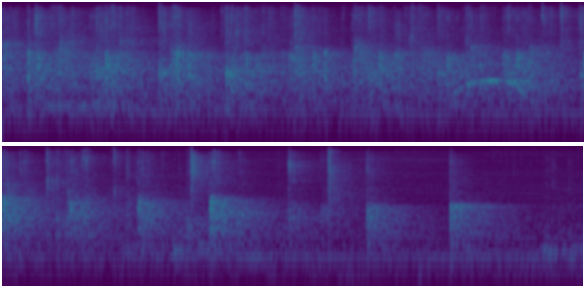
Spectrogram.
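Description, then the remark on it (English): An audience claps, a steady patter of many hands forming a fairly loud, sustained round of applause that keeps going without letting up, with a faint murmur of voices underneath. “Hey, if you're going to clap, go ahead.”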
